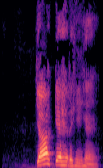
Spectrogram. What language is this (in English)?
Urdu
